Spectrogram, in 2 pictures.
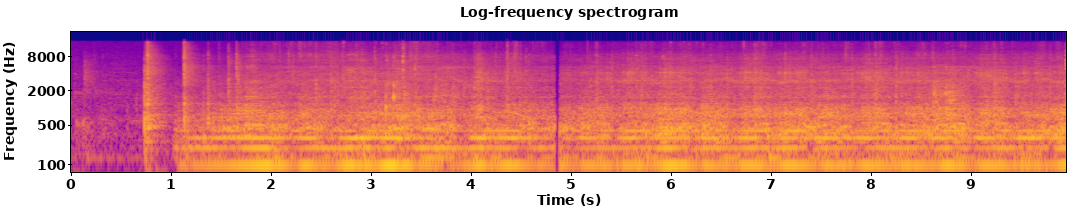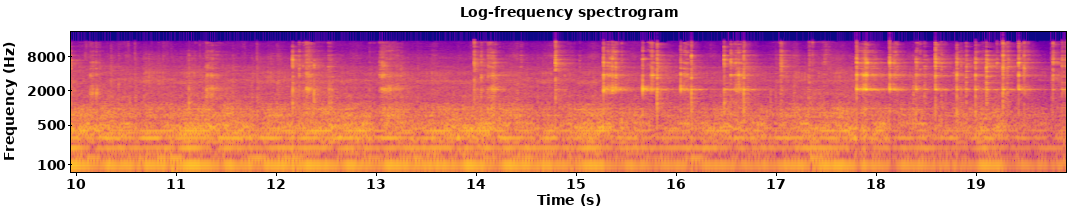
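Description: An electric stand mixer hums steadily as it runs.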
